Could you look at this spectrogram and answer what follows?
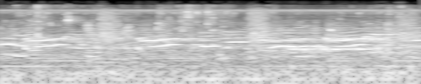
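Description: A leaking household water tap drips steadily, with repeated small drops landing in water amid a constant background hiss and trickle, fairly close and moderate in level.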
